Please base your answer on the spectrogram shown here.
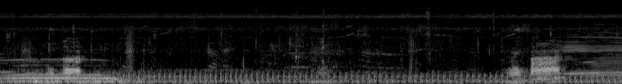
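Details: Grazing village cows in a countryside pasture give a drawn-out low moo at the start and a brief moo near the end, with steady rhythmic munching of grass throughout.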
